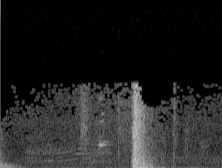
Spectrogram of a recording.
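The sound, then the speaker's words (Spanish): A car trunk being shut, a single solid thunk that stands out as one short, loud slam against a quiet background. “Cierra el maletero y camina hacia la casa.”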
